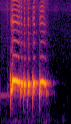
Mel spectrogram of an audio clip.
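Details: Local zebra dove (perkutut lokal) with a big voice, singing to lure lazy doves into song: a rapid run of fluttering cooing notes near one pitch lasting under a second, ending in a soft trill.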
